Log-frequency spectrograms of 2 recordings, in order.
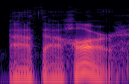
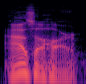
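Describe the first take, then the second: First: The middle consonant is not a Z sound. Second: The middle consonant is a clear Z sound. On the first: "they say it's pronounced Athahar" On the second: "pronounce the Z, as in Azahar"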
